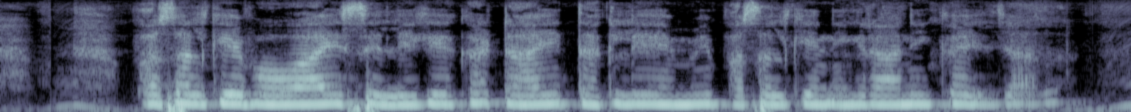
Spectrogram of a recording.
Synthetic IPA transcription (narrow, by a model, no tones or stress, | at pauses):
pʰəsəlkebəwaːiselekekəʈaːit̪əklemẽpʰɐsəlkenɪɡɾaːnikɐid͡ʒa̰ːl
